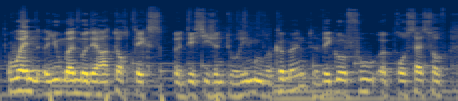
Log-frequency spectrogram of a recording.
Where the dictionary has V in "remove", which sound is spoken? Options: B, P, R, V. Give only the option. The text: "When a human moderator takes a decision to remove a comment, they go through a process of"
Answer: V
